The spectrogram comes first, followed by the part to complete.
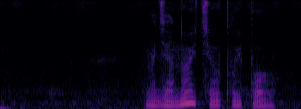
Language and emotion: Russian, sad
